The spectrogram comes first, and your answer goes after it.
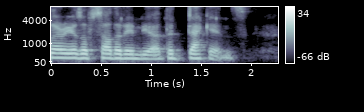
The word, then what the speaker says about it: Deccan: of southern india the deccans so deccan is an anglicized pronunciation of the indian word for south dakin or duction so that's how the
